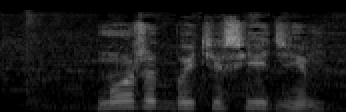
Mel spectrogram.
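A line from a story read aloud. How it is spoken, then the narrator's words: Uncertain reply. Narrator (Russian): неуверенно ответил Джим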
